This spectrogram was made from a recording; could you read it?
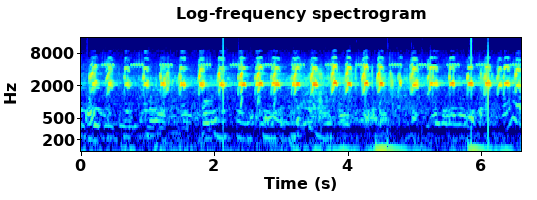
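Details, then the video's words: Blacksmith lapwings mobbing a tawny eagle at Okaukuejo wildlife waterhole in Namibia: evenly spaced, ringing metallic 'tink' notes, roughly three to four per second, steady and clear over a quiet low hum. "Tawny Eagle dive bombed by Blacksmith Lapwings."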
